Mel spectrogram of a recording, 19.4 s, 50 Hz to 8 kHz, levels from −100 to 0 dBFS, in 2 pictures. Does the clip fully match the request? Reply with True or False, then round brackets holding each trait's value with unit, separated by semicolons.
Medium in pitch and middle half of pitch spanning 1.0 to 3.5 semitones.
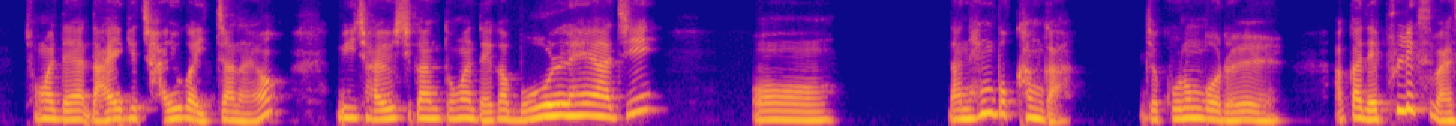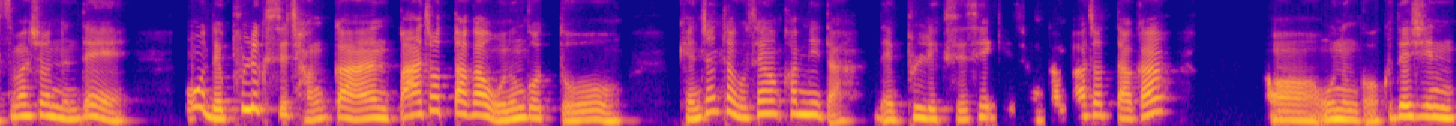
False (180 Hz; 5.6 semitones)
